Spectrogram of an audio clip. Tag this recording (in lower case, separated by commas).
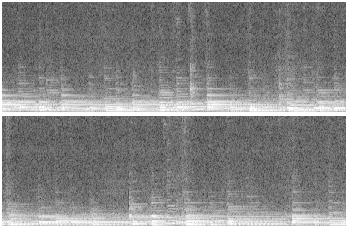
musical instrument, guitar, acoustic guitar, music, plucked string instrument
